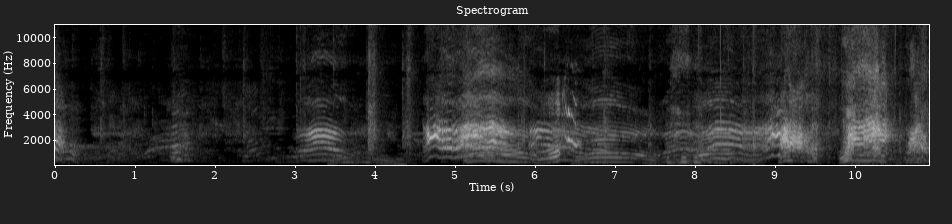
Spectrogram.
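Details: Angry cats in a fierce fight, trading long wavering yowls that arch up and sag down, building from quieter wails into loud, overlapping caterwauling with harsh, noisy bursts near the end.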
